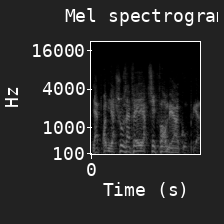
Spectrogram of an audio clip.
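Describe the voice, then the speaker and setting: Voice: mid-range voice, expressive, normal speed, creaky, sharp tone, husky, exaggerated voice. An actor voicing a brusque, bossy griffin in a French-dubbed cartoon.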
